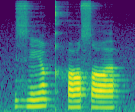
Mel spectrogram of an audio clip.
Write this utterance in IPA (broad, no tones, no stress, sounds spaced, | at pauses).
z ẽ qʰ ʌ sˤ a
